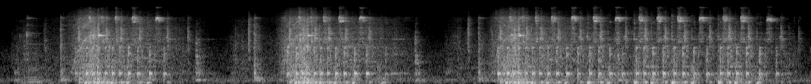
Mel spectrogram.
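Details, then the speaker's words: Honda Harmony HS520 four-stroke single-stage snowblower at 21°F, on choke after a quick carburetor clean and idle screw reset about 3 threads out: three short pull-start bursts sputter and die without catching; owner suspects he flooded it. "I might have flooded it with all that stuff, we'll see."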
